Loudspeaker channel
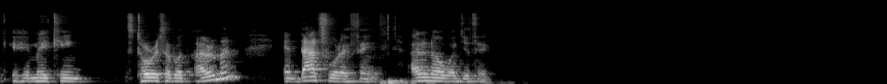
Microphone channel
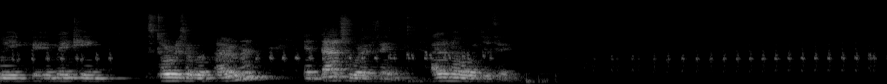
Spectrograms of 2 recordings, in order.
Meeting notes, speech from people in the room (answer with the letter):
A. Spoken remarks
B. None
B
